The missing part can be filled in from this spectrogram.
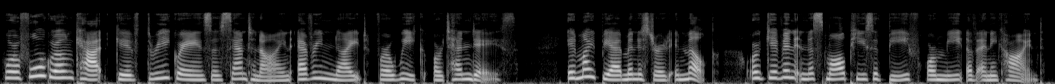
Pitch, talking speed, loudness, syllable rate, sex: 240 Hz, 210 wpm, -19 LUFS, 5.3 syllables/s, female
